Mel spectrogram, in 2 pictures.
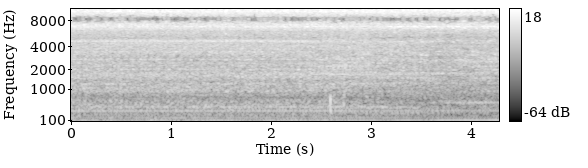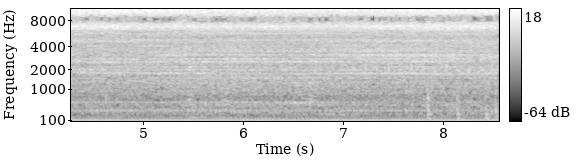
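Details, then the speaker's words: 2005 BMW X5 idling after replacing the A/C compressor bearings, pressure testing, vacuuming and recharging: smooth, steady accessory hum, no growl from the compressor pulley; normal. "no more core Stone coming from the compressor bearings and doing some smooth and nice"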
